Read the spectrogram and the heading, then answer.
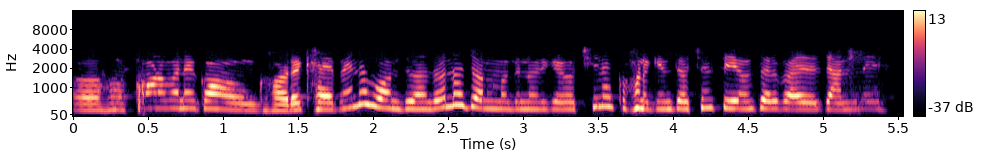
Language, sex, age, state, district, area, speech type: Odia, female, 45-60, Odisha, Angul, rural, conversation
